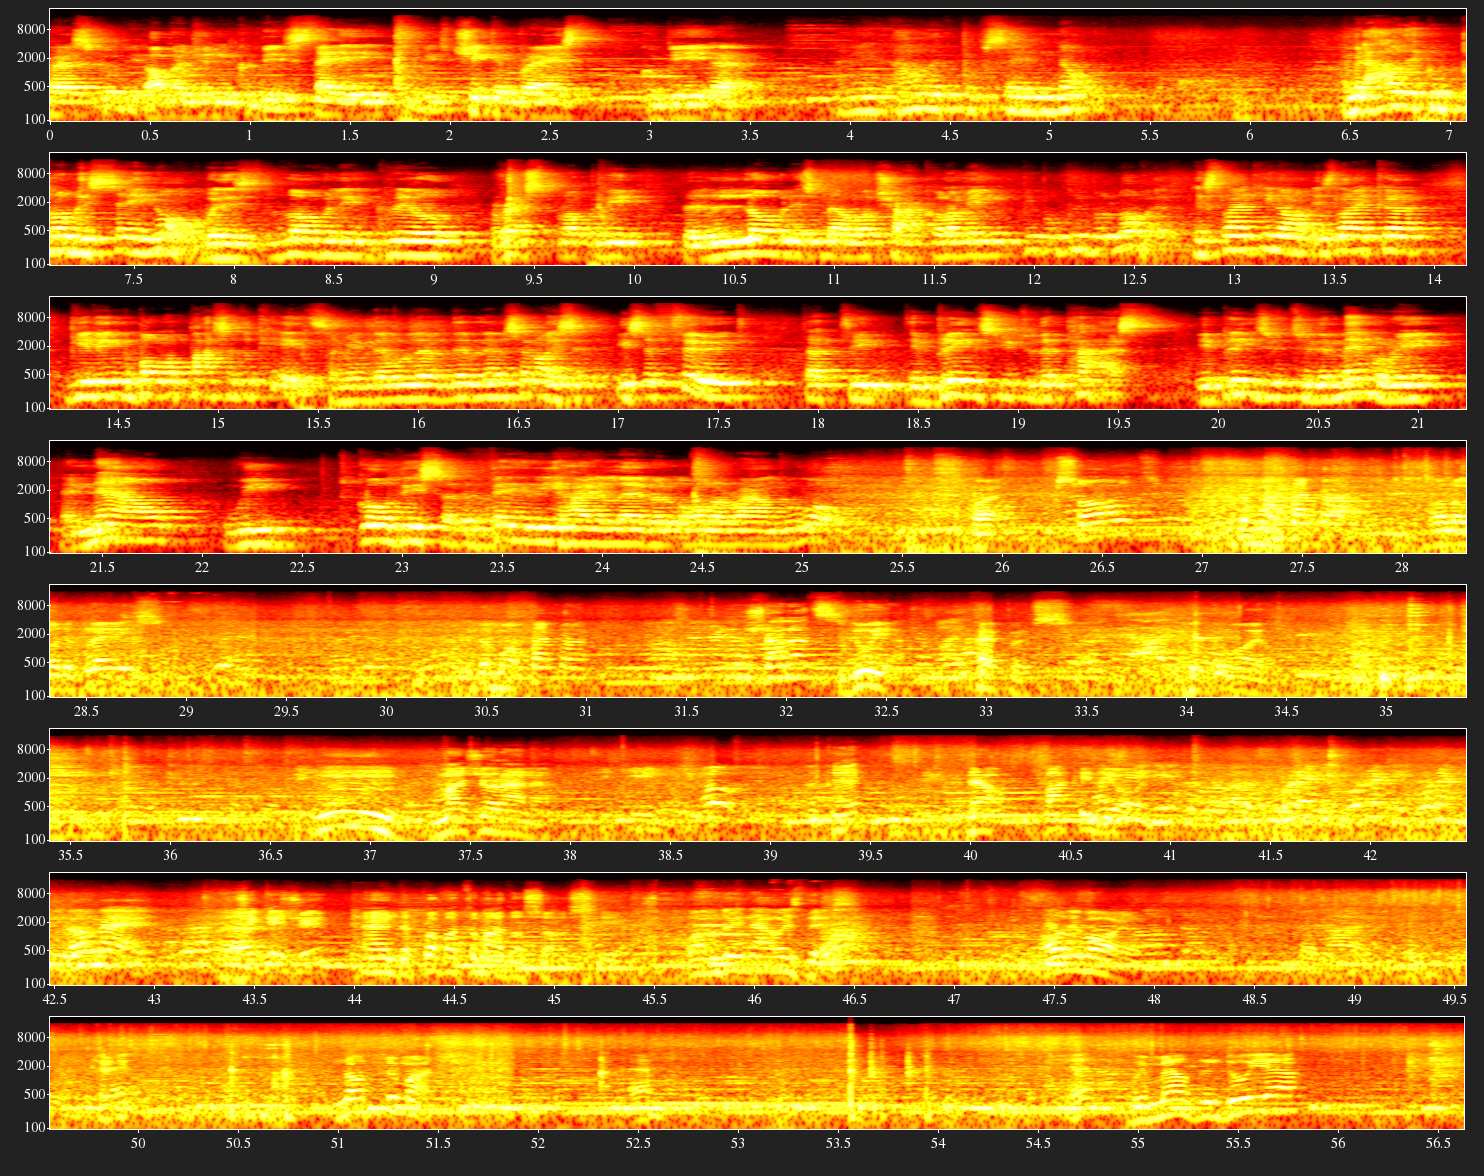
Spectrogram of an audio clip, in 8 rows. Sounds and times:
Speech: 0.0 - 5.3, 6.5 - 25.2, 50.9 - 51.6, 54.6 - 55.9.

